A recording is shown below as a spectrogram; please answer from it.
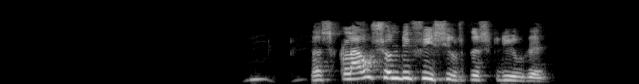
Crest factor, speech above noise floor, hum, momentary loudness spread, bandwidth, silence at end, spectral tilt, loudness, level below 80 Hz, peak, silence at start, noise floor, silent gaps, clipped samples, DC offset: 20 dB; 70 dB; none; 19 LU; 8.2 kHz; 0.95 s; -3 dB/octave; -16 LUFS; -64 dBFS; 0 dBFS; 2.5 s; -87 dBFS; none; under 0.1%; under 0.1%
